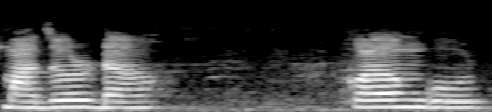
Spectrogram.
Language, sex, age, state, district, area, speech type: Goan Konkani, female, 18-30, Goa, Murmgao, urban, spontaneous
